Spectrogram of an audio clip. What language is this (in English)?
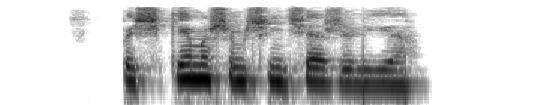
Mari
